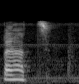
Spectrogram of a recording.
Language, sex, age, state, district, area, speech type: Nepali, female, 45-60, West Bengal, Kalimpong, rural, read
